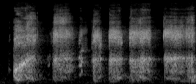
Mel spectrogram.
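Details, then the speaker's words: Person imitating a dog's kennel cough: harsh, honking, gagging cough that sounds like choking, often mistaken by owners for choking. "cough. That sounds like they're choking. So I've had a lot of people stick their hands down their dog's throats when the dog has kennel cough."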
